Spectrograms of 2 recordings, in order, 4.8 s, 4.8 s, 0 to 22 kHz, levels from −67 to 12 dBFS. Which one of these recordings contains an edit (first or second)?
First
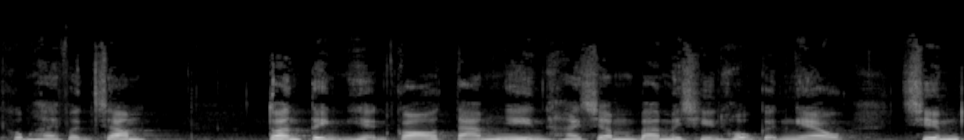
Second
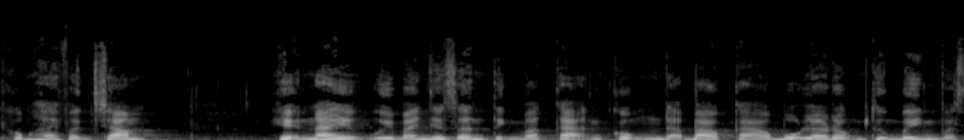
second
